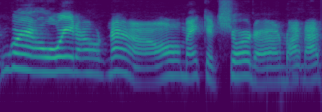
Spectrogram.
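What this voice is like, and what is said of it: Imitates studio executives' voice. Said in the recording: “my impression of Warner Brothers executives”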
